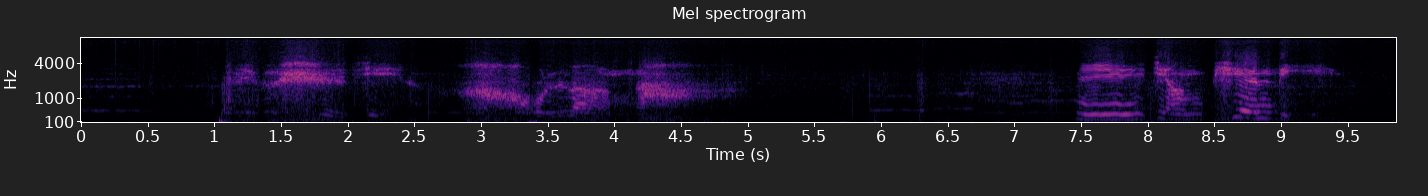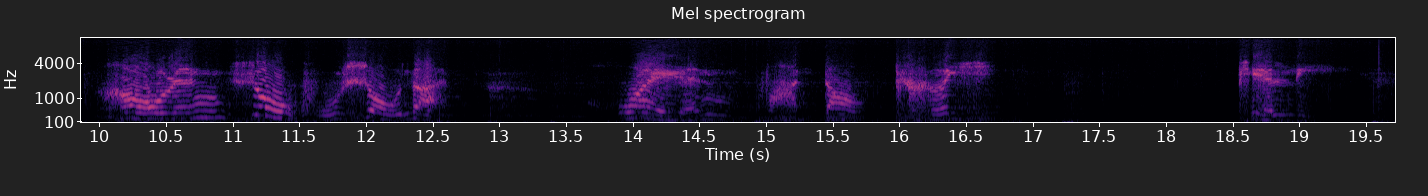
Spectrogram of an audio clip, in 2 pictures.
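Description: An elderly man speaks slowly and earnestly, close by.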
